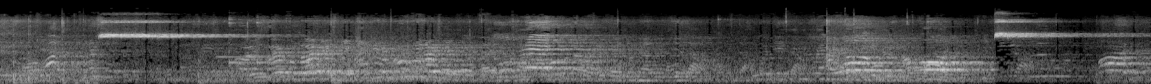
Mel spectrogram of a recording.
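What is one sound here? A referee's whistle blows sharply in a large echoing hall.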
